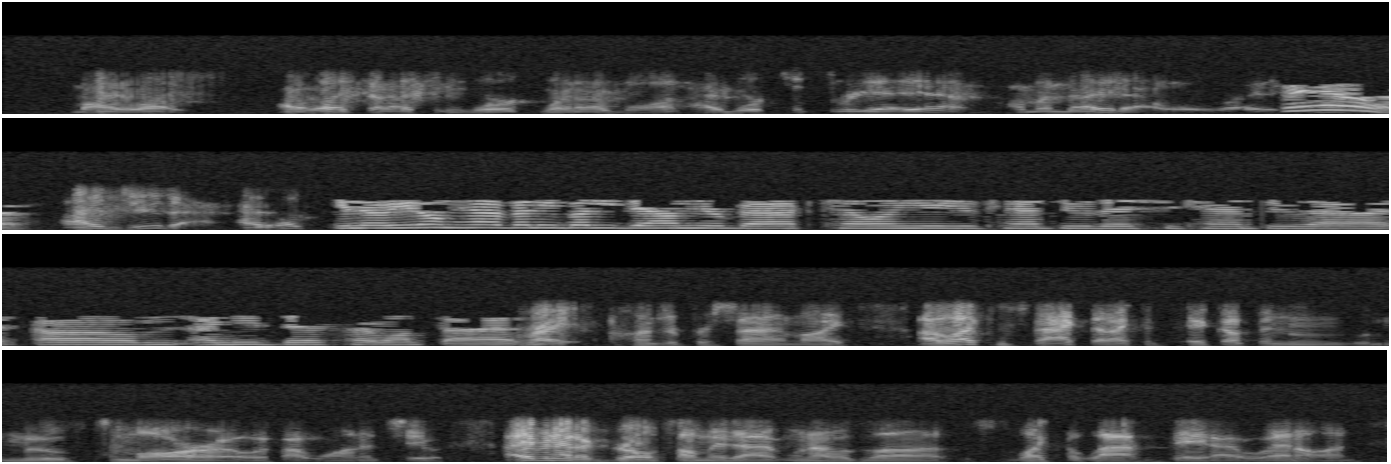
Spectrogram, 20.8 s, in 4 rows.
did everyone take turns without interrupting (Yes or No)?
Yes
